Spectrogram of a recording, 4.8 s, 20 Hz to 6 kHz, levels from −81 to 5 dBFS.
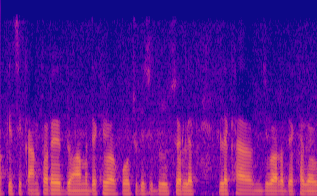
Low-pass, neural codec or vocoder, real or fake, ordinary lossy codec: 5.4 kHz; none; real; AAC, 48 kbps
